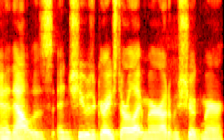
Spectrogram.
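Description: A woman speaks in an ordinary speaking voice with an American accent. Her pitch is fairly low and her intonation fairly even. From US West Coast, Palmdale/Lancaster California. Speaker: cutting horse trainer. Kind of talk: casual interview. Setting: event venue.

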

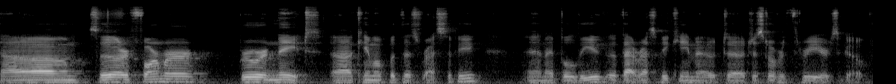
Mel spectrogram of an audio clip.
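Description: A man with an unremarkable speaking voice talks at a fairly slow pace with fairly even intonation and a fairly low pitch. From Prince Edward Island, Canada. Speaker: brewery co-owner. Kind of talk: interview. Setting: in a brewery taproom.

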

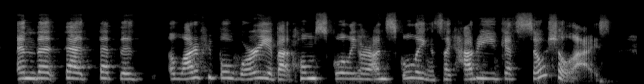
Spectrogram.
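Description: In a raised, projected voice, a woman speaks at a fairly quick pace. Her pitch is high and her intonation fairly even. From Hong Kong. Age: 40s. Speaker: Chinese medicine doctor. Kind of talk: casual interview.

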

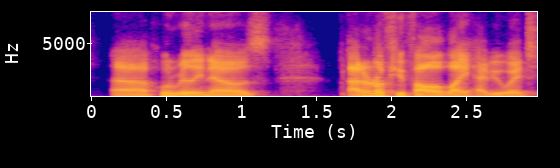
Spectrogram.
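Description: A man's medium-pitched voice with a bright, sharp tone and fairly even intonation, over a quiet background. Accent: New York. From New York. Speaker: podcast host. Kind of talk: casual interview.

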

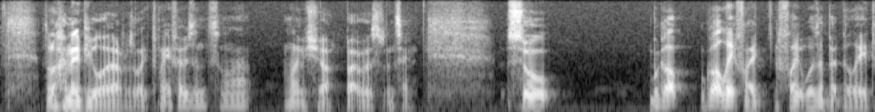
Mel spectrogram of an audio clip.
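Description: Speaking at a very fast pace yet with long, frequent pauses, a man uses a fairly low pitch and ordinary pitch variation. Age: 30s. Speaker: podcast host and MMA strength and conditioning coach. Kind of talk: casual solo podcast monologue. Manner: conversational, informal.

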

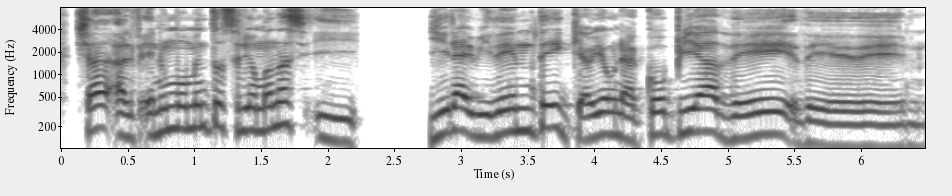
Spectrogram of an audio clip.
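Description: Fairly slow in pace, a man's fairly high voice has a dark, mellow tone and lively intonation. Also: very even loudness. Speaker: musician and songwriter. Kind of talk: casual chat. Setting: live stream.

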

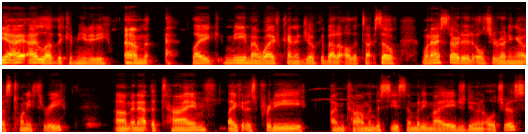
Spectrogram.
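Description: A man with an American accent speaks at a moderate pace and medium pitch, in a plain, everyday voice. His intonation is fairly even, and the background is quiet. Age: 30s. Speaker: ultra runner. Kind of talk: casual chat.

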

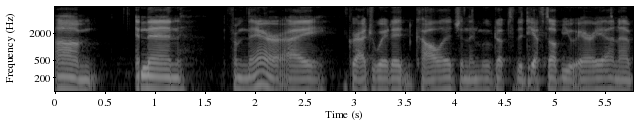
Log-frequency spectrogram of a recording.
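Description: Recorded very cleanly against a silent background, a man with a plain, everyday voice speaks at a moderate pace, fairly low in pitch and fairly even in intonation. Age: 20s. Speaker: percussion educator and drum corps alum. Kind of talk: casual interview chat.

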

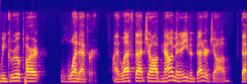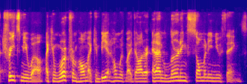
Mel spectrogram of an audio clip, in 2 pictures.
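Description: With a Canadian accent, a man uses an ordinary speaking voice at a fairly high pitch and moderate pace. His intonation is fairly even, over a quiet background. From Canada. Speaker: course creator and fitness coach. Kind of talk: casual interview.

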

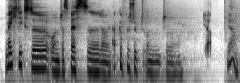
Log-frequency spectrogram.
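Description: A man talks at a very slow pace, somewhat breathy. His pitch varies in an ordinary way. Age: 20s. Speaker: gaming podcast co-host. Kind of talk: casual chat.

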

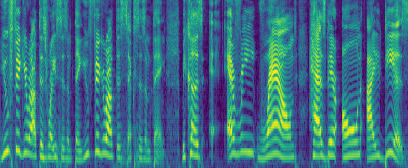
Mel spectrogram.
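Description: At a fairly slow pace, a woman with an American accent uses an unremarkable speaking voice with lively intonation and a fairly high pitch, in a very clean recording with a silent background. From Maryland (Baltimore). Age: 40s. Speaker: stand-up comedian. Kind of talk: casual interview chat.

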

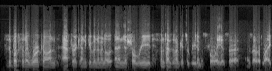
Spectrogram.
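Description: In a dry, close recording with no echo, a man with an American accent talks at a very fast pace. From US South, New Orleans, Louisiana. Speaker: book editor. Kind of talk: radio interview.

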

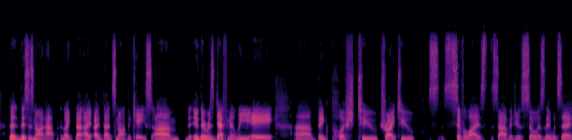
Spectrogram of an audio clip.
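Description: A man with a Canadian accent speaks at a fairly slow pace and a fairly low pitch, his intonation fairly even. His tone is bright and sharp, with big swings in loudness. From Canada. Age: 20s. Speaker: content creator and videographer. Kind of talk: casual interview chat.

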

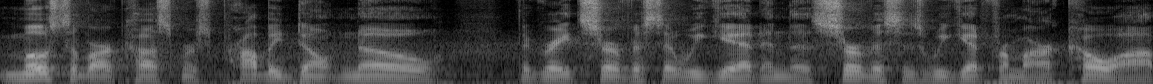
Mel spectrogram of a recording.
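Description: In an American accent, a man talks at a fairly quick pace with a fairly low pitch, a plain, everyday voice and fairly even intonation. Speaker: hardware store owner. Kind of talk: interview. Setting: in his store.

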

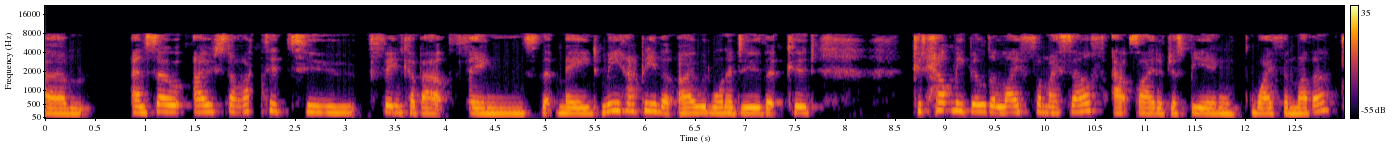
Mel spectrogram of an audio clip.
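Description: A woman at a fairly slow pace, somewhat breathy, medium in pitch with ordinary pitch variation and very even loudness. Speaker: book editor and reviewer. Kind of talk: interview.

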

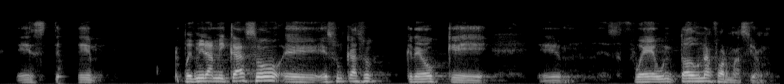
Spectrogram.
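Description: A man speaks at a very slow pace in a somewhat breathy voice, with long, frequent pauses. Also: medium pitch for a man, lively intonation. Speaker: business owner. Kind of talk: interview. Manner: halting.

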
